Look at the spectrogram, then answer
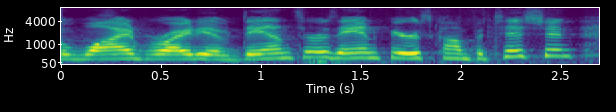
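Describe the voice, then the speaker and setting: On a very clean recording with a silent background, a woman with an American accent speaks with ordinary pitch variation. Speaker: TV news anchor and reporter. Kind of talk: studio news anchor desk read.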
